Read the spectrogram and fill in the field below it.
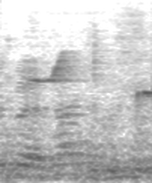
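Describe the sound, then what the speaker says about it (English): Short synthetic birdlike chirps and warbling tones from a guitar effects pedal played live at a gig, brief and fairly quiet over a murmuring background. "he has a bird pedal."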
